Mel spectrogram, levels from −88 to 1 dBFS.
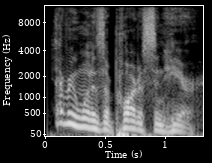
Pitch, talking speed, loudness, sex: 145 Hz, 275 wpm, -16 LUFS, male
